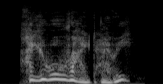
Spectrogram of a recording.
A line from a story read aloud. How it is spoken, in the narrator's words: Hermione whispered, looking concerned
